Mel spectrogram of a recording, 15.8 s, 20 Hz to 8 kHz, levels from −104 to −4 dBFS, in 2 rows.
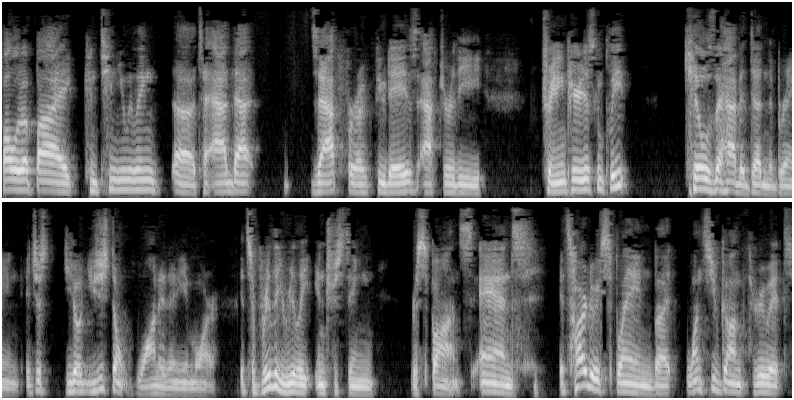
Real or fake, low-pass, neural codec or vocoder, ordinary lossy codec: real; 7.2 kHz; none; MP3, 32 kbps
